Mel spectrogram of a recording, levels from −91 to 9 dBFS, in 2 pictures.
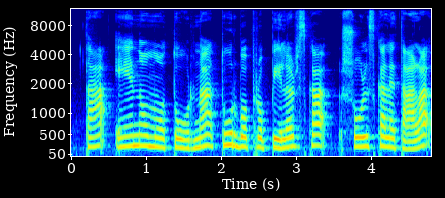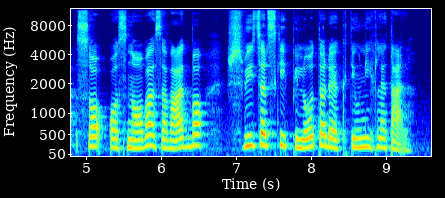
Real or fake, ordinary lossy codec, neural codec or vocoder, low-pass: real; none; none; none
